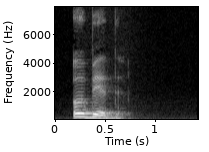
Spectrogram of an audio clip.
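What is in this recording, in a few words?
"ӧбед", Komi, female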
